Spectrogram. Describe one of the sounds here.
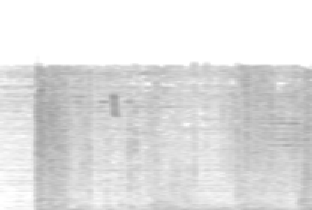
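A pickaxe strikes roof tiles with sharp knocks.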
